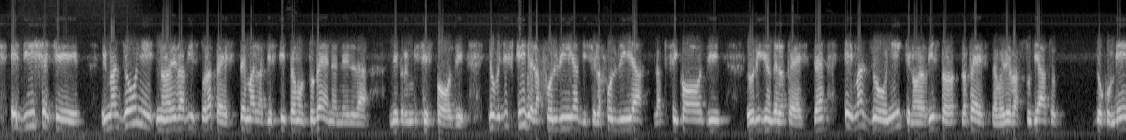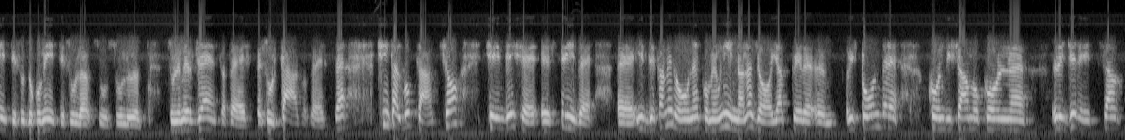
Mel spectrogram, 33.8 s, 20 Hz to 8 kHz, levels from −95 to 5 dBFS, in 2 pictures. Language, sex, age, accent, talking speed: Italian, female, 50-69, native, 135 wpm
